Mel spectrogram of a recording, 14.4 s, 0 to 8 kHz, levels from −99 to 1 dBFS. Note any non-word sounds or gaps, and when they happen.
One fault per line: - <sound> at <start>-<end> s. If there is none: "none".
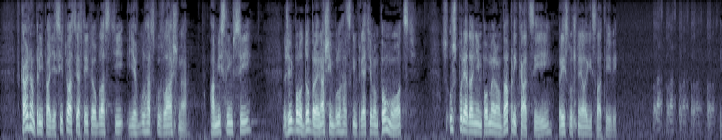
- laugh at 13.1-14.4 s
